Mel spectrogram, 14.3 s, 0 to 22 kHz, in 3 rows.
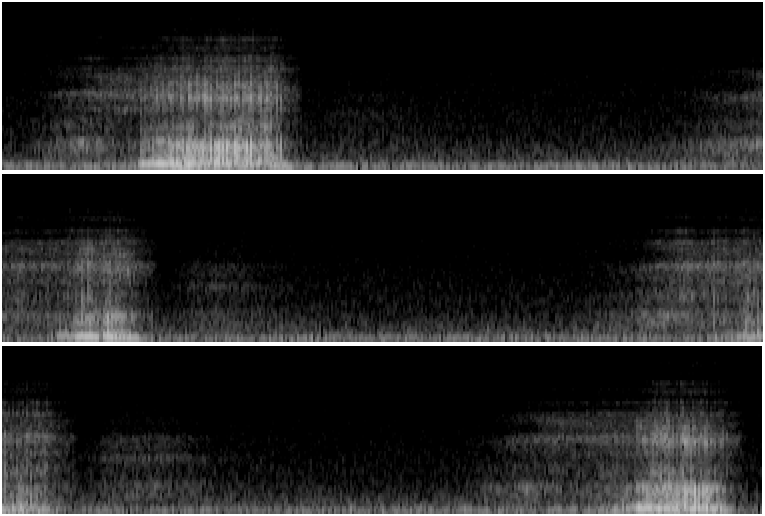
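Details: Snoring sound effect: rough, rattling snores on each breath in, about 17 a minute, with quiet breathing between them; ordinary snoring.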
